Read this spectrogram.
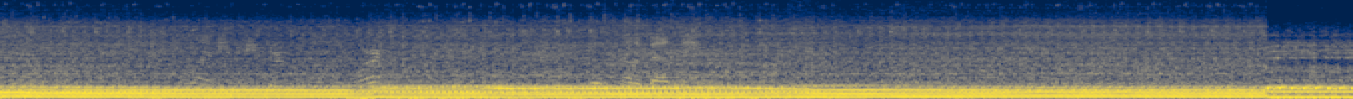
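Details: Mitsubishi Lancer Evolution X during rebuild, brake lines replaced, run to circulate coolant and watch temperature: smooth, steady idle with even low hum, no knocks, misses or hunting; sounds healthy.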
